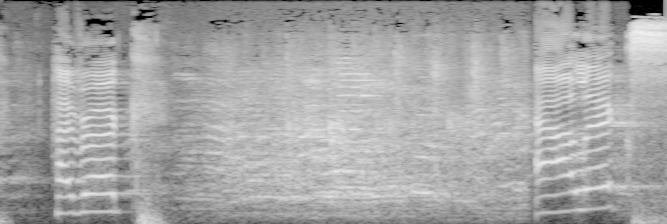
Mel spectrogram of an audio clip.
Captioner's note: people chattering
